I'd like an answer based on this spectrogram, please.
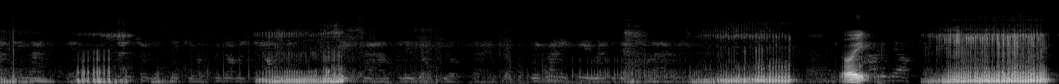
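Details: A rescue British bulldog sleeping indoors, snoring in rough rattling bursts about every two to three seconds, the last one loudest, with a person's brief voice between them.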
